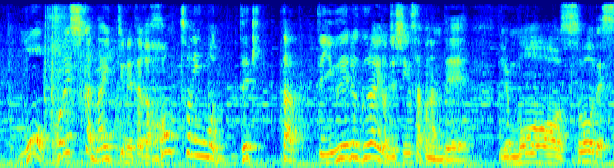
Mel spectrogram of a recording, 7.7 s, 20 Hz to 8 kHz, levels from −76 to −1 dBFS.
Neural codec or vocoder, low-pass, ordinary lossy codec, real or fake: none; 7.2 kHz; none; real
